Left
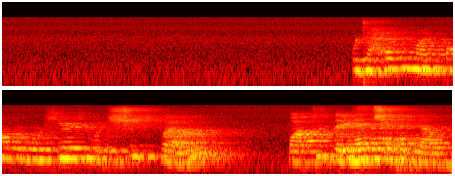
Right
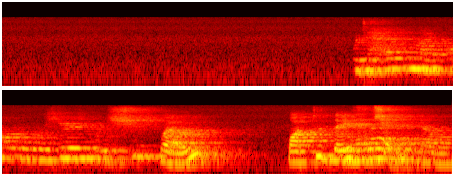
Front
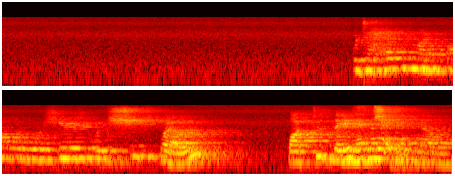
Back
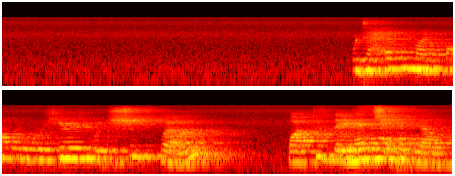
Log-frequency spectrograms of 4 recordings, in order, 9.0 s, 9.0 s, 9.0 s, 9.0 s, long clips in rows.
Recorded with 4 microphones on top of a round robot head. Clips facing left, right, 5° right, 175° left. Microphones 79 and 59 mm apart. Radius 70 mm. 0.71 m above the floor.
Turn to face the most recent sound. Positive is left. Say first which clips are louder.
# left 2 dB, even
turn(degrees=125)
